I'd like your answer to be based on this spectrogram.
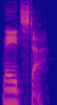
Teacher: You do kind of use the D sound in there, like needs, and then you just say ta at the end. Needs to. In fact, it's almost a D sound.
